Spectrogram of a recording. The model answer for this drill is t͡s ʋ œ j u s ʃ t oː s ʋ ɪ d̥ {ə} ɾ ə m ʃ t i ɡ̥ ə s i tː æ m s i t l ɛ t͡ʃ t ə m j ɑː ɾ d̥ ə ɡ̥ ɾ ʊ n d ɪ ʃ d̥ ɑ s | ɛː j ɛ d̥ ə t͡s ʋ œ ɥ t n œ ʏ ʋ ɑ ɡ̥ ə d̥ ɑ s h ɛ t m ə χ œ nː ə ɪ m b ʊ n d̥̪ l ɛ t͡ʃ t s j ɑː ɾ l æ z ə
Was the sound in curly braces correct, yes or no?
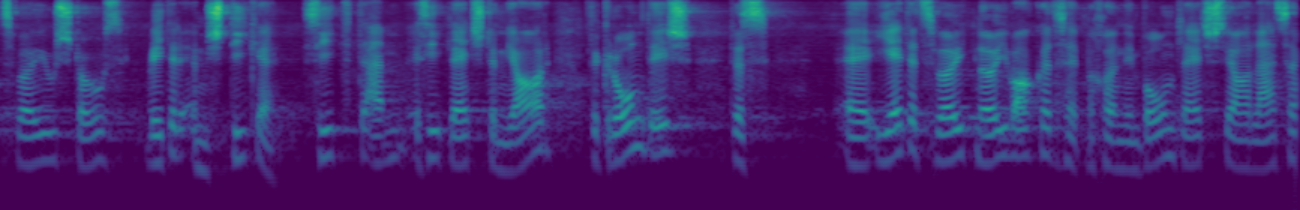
yes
